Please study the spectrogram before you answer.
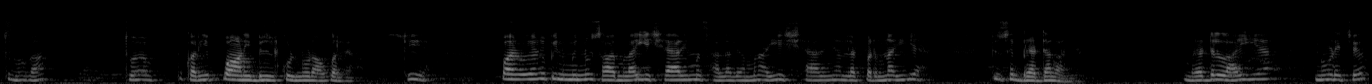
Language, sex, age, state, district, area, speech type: Dogri, male, 30-45, Jammu and Kashmir, Reasi, rural, spontaneous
